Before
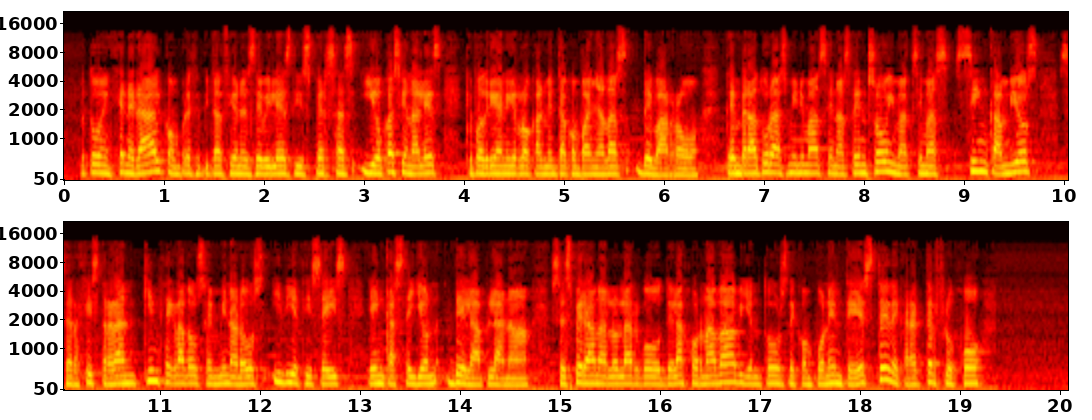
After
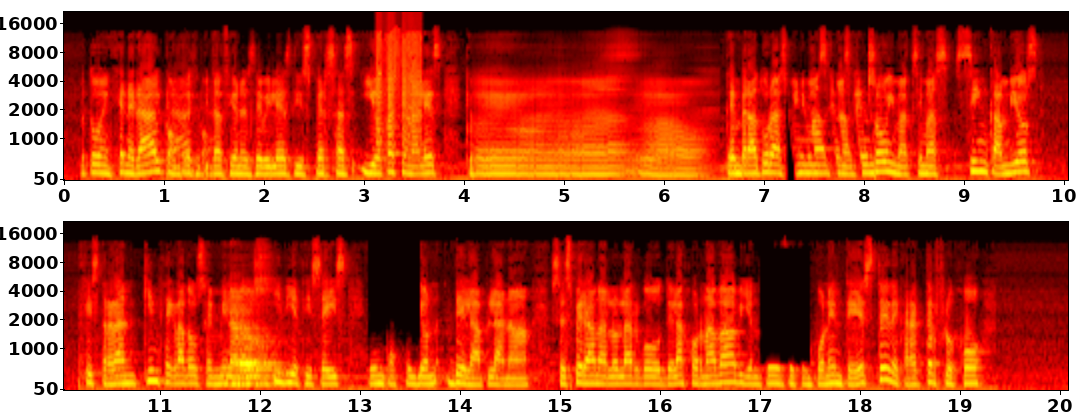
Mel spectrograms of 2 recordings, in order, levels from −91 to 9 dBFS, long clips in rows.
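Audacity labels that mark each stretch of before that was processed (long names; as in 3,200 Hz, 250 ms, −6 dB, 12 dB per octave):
0.680000	1.170000	delay throw 340 ms, feedback 25%, level −10 dB
1.750000	2.310000	high-frequency loss of the air 79 metres
3.110000	3.570000	spectral envelope flattened exponent 0.3
4.090000	6.560000	spectrum smeared in time width 236 ms
7.220000	8.110000	all-pass dispersion lows, late by 97 ms, half as late at 1,000 Hz
9.790000	10.190000	fill with room tone
11.530000	12.120000	thrown reverb, RT60 0.93 s, DRR −2 dB
13.080000	13.610000	Bessel low-pass filter 510 Hz, order 8
14.250000	16.440000	high-pass filter 130 Hz
17.000000	17.510000	linear-phase brick-wall band-stop 580–12,000 Hz
18.360000	19.050000	parametric band 1,200 Hz +9.5 dB 0.27 octaves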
